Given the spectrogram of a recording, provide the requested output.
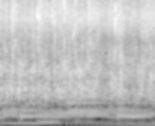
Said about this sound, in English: Come on, let's give the Lord a big hand clap for his word. Amen. Amen.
